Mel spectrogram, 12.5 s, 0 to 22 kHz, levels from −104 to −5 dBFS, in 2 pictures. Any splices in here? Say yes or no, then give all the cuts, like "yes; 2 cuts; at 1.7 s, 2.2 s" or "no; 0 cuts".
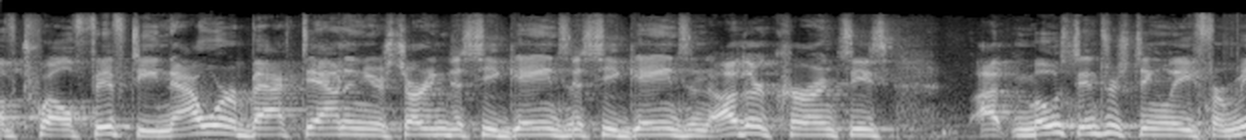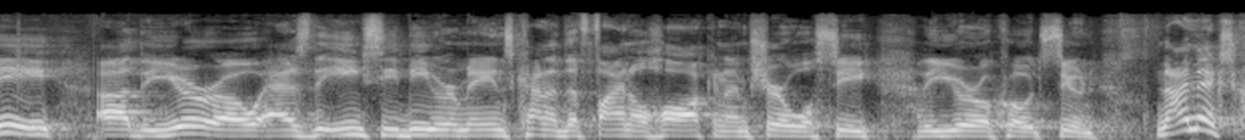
yes; 2 cuts; at 2.9 s, 10.8 s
